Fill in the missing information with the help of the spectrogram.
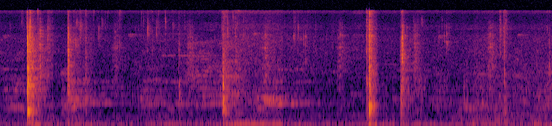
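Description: Raw chicken pieces being tipped from a plastic tray into a plastic tub of liquid marinade: a few sharp plastic knocks, about a second or two apart, with soft wet plops and handling sounds between.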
